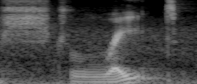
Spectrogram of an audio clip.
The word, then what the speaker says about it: straight: This one, on the other hand, AIGH, can be spelled that way. So it'll make the long A sound for straight.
